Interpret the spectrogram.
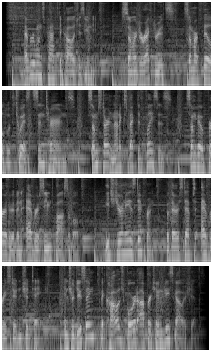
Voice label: friendly

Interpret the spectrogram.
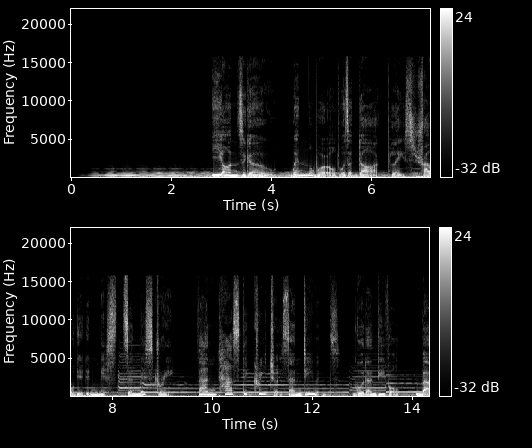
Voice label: storyteller

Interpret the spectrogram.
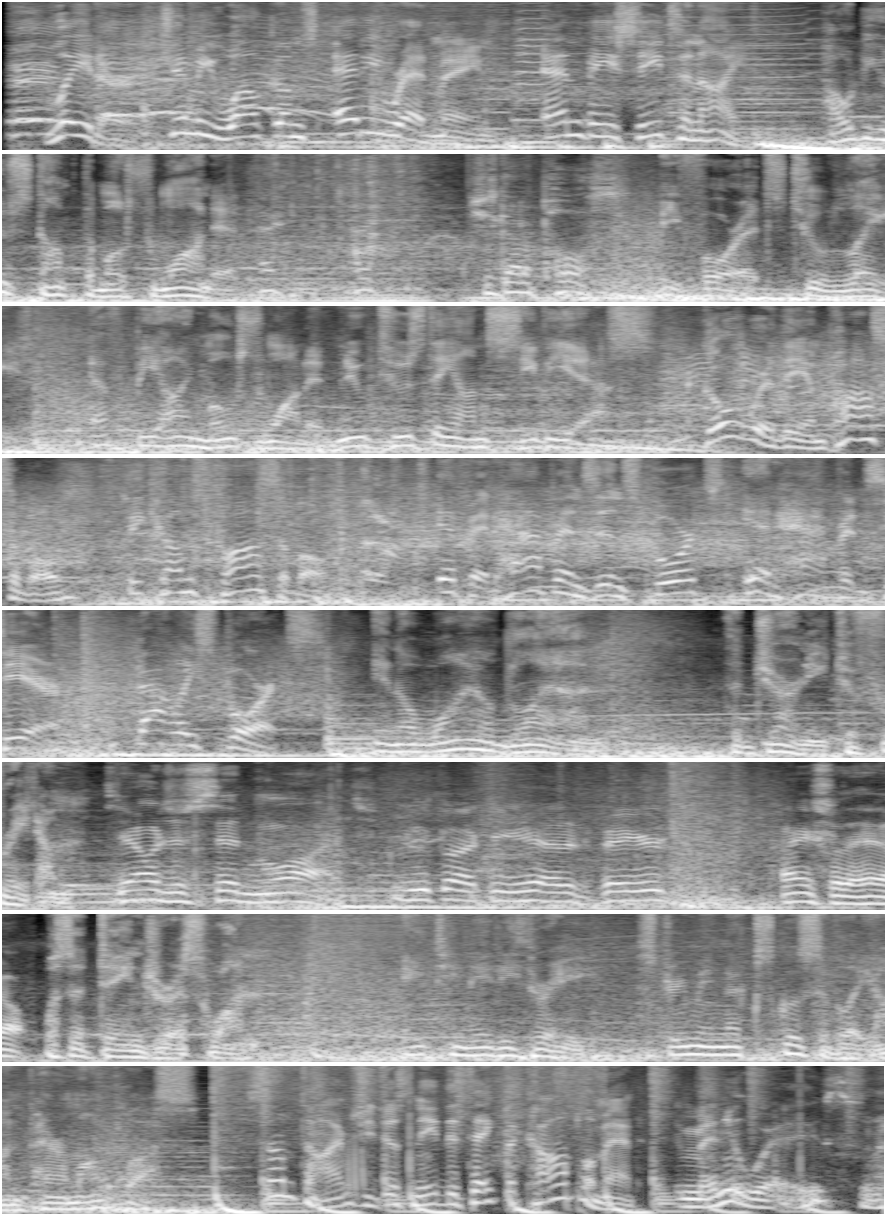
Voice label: Promos

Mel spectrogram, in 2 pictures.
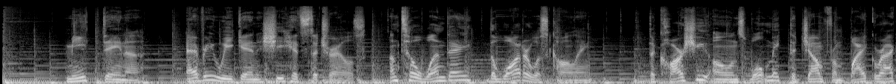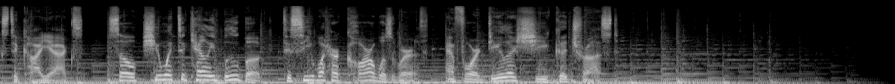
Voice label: full of youthful energy; KBB

